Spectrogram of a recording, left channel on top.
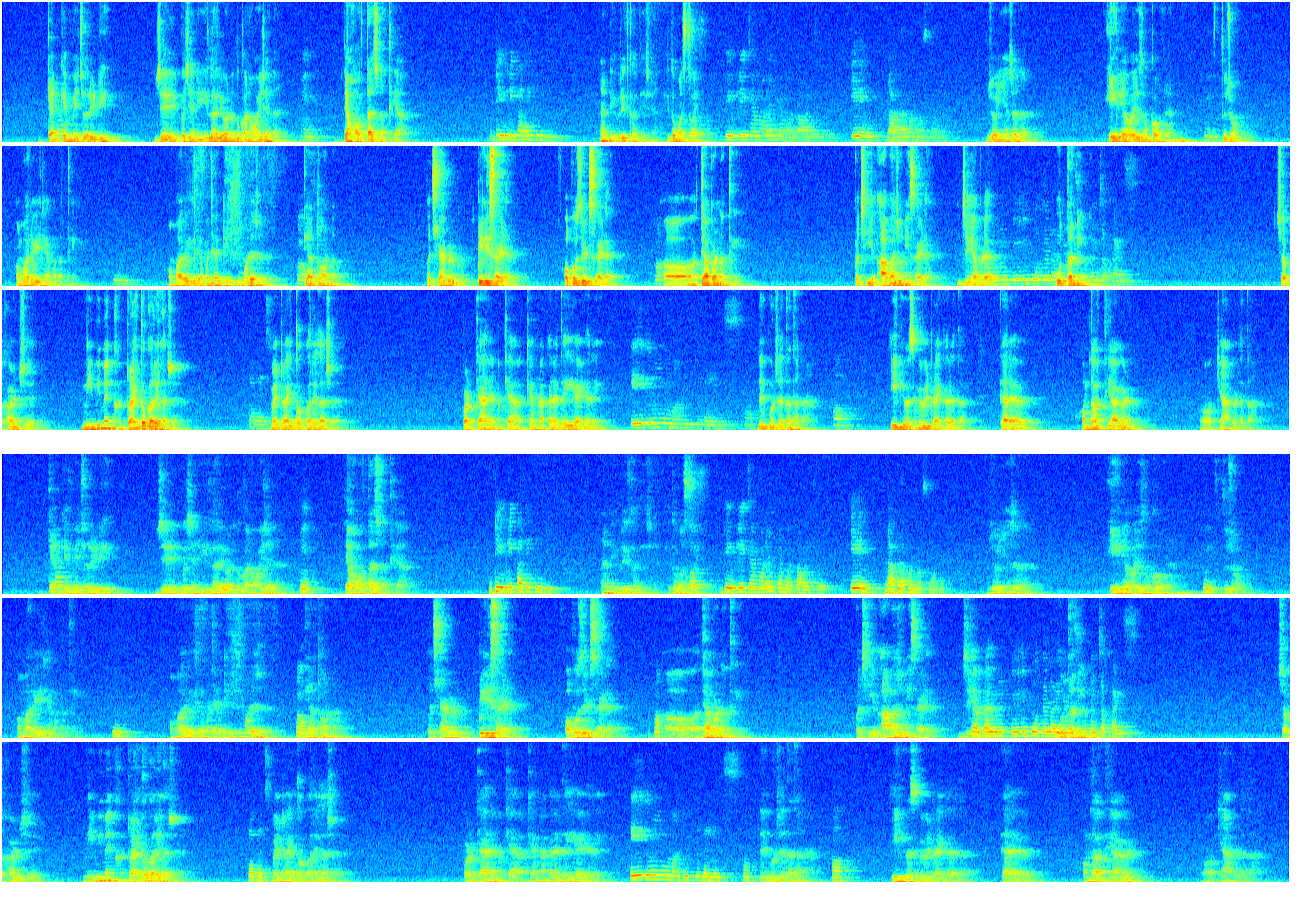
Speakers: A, on the left (about 80°); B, on the right (about 80°).
A: કેમ
B: લાગશે
A: કે મેજોરિટી જે ભજીયાની લારીઓ અને દુકાનો હોય છે ને,
B: હમ
A: ત્યાં હોતા જ નથી આ.
B: ઢેબરી ખાધી જ ઢેબરી?
A: હા ઢેબરી જ ખાધી છે. એ તો મસ્ત
B: બસ?
A: હોય
B: ઢેવરી જ્યાં મળે ને ત્યાં મળતા હોય છે એ ડાબડા પણ મસ્ત લાગે
A: જો અહિયાં છે ને એરિયા વાઈઝ હું કઉ ને
B: હમ
A: તો જો અમારા એરિયામાં નથી
B: હમ
A: અમારા એરિયામાં જ્યાં ેગરી મળે છે ને
B: હા
A: ત્યાં તો આ ન પછી આગળ પેલી સાઈડ ઓપોઝિટ સાઈડ
B: હા
A: અ ત્યાં પણ નથી પછી આ બાજુની સાઈડે જે
B: ચાલતા
A: આપણે
B: હું હ હું પોતે લઈને
A: ઉત્તરની
B: આઈશ તને ચખાડીશ
A: ચખાડજ મે બી મેં ટ્રાય તો કરેલા છે
B: તો પછી
A: મેં ટ્રાય તો કરેલા છે પણ ક્યારે કેમના કર્યા તો એ આઈડિયા નહીં
B: એ હું મારી રીતે લઈ આવીઈશ હ
A: ભર જ ત અને
B: હા
A: એ દિવસે મેં એ ટ્રાય કર્યા હતા ત્યારે અમદાવાદથી આગળ હ ક્યાં આ બેળા હતા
